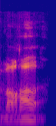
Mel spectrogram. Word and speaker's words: Valhalla: Yeah, Valhalla.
